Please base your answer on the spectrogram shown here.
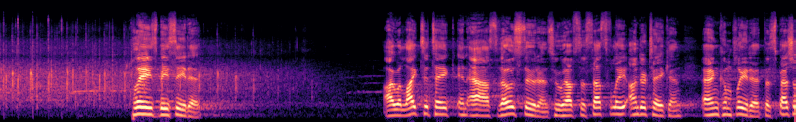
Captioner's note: applause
